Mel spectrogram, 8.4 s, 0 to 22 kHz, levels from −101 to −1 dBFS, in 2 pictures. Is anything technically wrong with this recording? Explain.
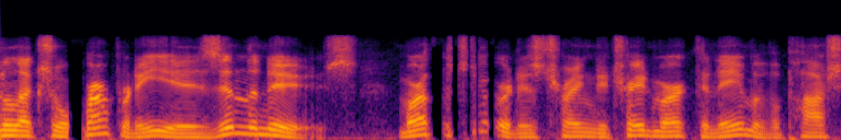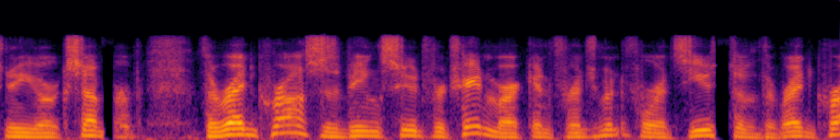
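Yes. Throughout, the speech sounds rough and raspy, the mark of the AMR wideband (HD Voice) codec running at a low rate, consistent with 8.85 kbit/s.

Lost AMR speech frames cause brief warbling, smeared dips at 0.33–0.45 s (just before "is in the news"), 2.15–2.52 s (between "is in the news" and "is trying to trademark"), 4.71–4.86 s, and 7.78–7.89 s (after "sued for trademark infringement"). The decoder is filling corrupted frames by repeating the last good settings at falling gain. The second event is choppy, with about 180 ms lost in short bursts over roughly a third of a second.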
